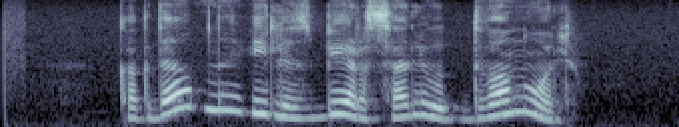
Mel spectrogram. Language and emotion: Russian, neutral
